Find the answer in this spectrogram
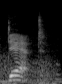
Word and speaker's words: debt: The word debt has a silent B in it.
